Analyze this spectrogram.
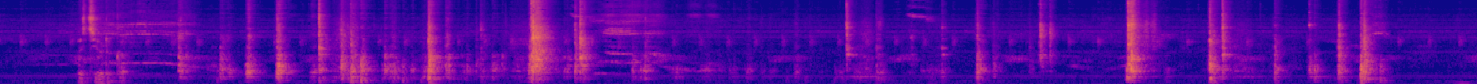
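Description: A stove knob clicks sharply as it is turned.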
